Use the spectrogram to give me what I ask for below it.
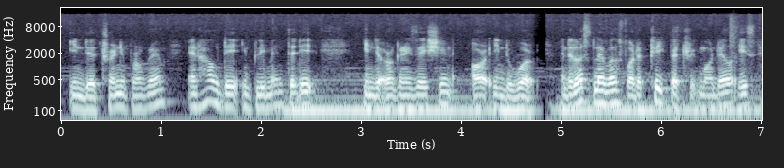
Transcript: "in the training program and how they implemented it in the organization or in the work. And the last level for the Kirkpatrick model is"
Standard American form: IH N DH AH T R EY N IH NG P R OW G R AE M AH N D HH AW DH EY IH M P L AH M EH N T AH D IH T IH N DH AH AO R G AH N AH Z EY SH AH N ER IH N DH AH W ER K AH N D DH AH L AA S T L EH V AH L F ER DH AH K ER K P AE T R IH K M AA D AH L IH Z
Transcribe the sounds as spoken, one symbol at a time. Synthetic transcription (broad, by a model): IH N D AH T R EY N IH NG P R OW G R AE M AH N HH AW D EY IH M P L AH M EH N T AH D IH T IH N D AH AO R G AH N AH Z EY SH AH N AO IH N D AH W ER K AH N D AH L AA S T L EH V AH L F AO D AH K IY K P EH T R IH K M AA D AH L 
